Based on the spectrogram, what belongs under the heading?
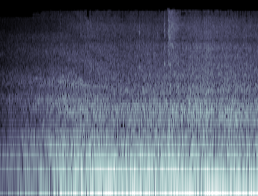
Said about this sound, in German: Auf der Hauptstraße in Sins, ein Verkehrsknoten in Richtung Zug, Luzern und Aarau, staut sich der Verkehr. Es ist entsprechend laut.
